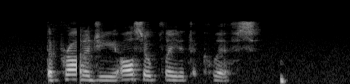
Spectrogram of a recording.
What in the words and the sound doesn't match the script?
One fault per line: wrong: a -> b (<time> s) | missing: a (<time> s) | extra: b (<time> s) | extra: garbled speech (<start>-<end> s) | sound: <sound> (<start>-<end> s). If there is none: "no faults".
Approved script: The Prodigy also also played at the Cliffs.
sound: dropout (0.8-0.8 s)
missing: also (1.5 s)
